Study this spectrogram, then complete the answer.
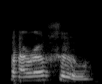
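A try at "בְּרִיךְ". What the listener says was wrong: Look at the word. It's the same root, but it's a different vowel. What's the vowel? It's one dot.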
